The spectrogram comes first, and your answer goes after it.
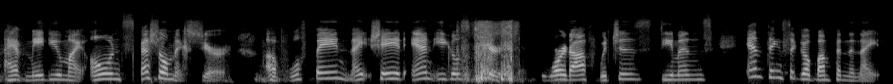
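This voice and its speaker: Proud royal wizard acted by a woman, highish creaky voice, declamatory, defensive, storybook readers theater. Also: animated, a little slow, very noisy. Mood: boastful. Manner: declamatory, listing grandly.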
